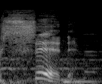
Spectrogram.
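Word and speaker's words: Seid: His name is Spencer Sid. However, it is spelled S-E-I-D. I'm going to spell that phonetically just so I make sure I get it right.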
